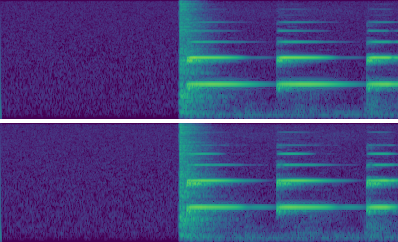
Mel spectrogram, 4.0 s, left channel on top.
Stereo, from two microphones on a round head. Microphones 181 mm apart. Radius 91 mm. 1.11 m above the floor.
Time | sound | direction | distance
1.8 | a chime | 10° right (ahead or behind) | 0.9 m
